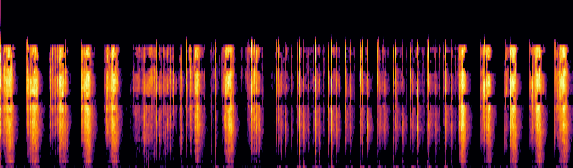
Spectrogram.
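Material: Granite.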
